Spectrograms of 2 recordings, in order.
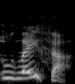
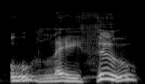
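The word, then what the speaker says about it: Olathe: right well somebody uh somebody in kansas city media just said that it should be phonetically pronounced oo leithiu but uh i'm gonna go with leslie i'm pretty much going with leslie on everything these days that's just that's just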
